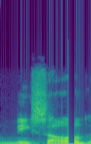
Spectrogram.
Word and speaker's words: Nissan: in the SSR Motorsports Nissan or Nissan as it's correctly pronounced apparently tww Greco in the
